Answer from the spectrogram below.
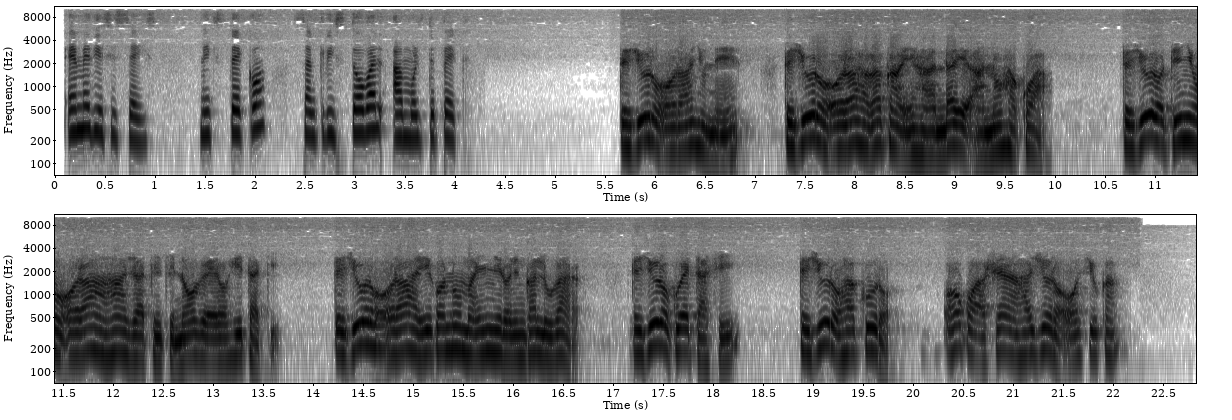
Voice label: mixtec diagnostic spanish mexico

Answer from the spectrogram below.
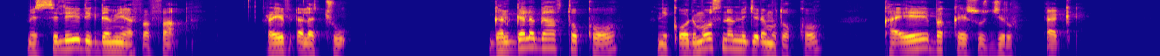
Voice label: good news oromo wellega

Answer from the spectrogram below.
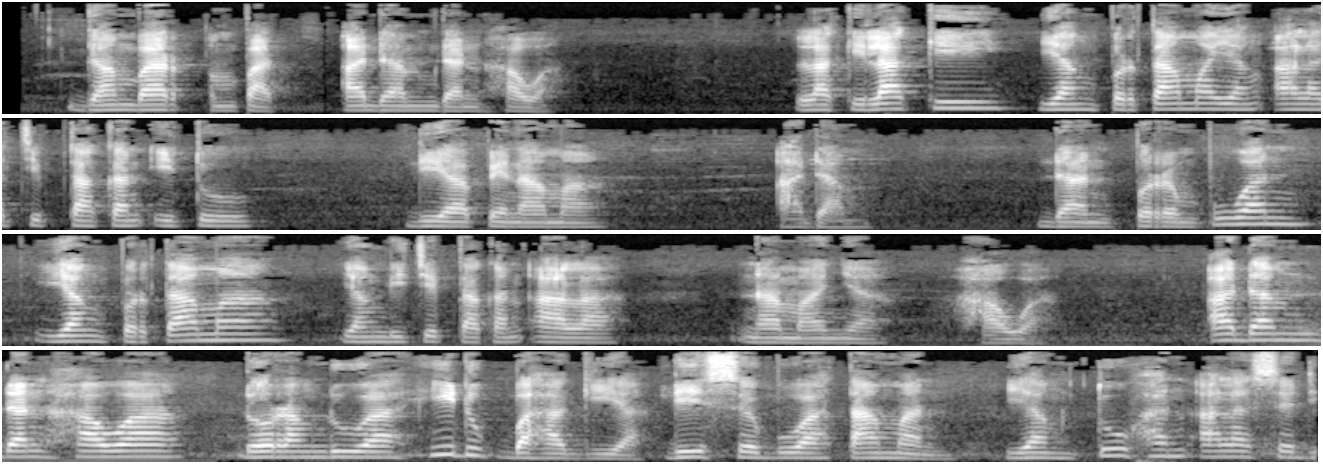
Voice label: malay manado; good news

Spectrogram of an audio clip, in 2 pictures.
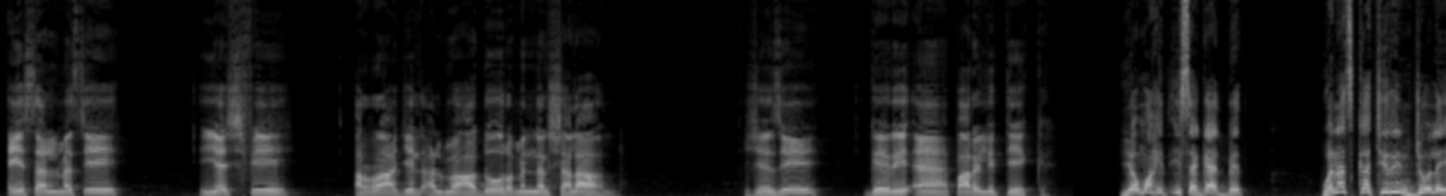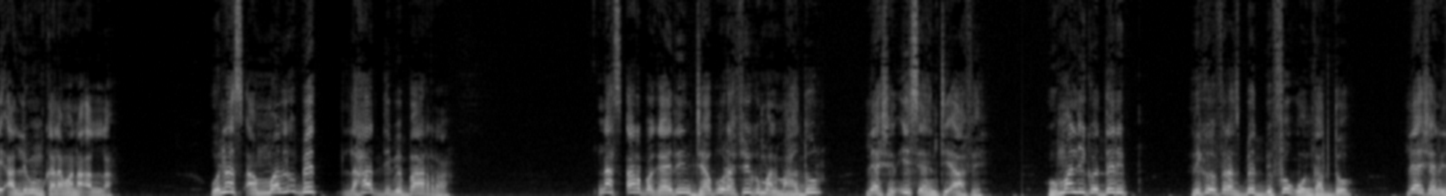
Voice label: authority, chadian arabic

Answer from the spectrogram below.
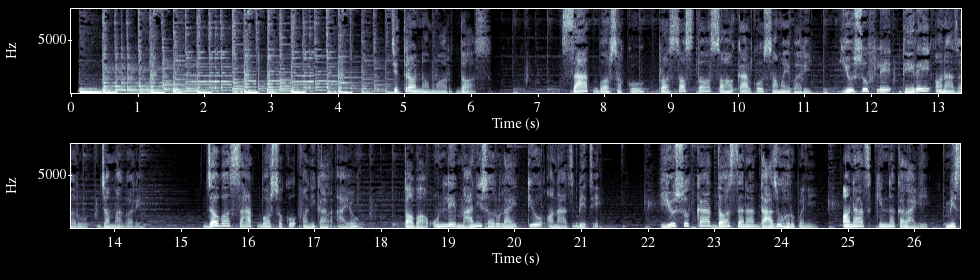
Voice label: mighty men of god nepali

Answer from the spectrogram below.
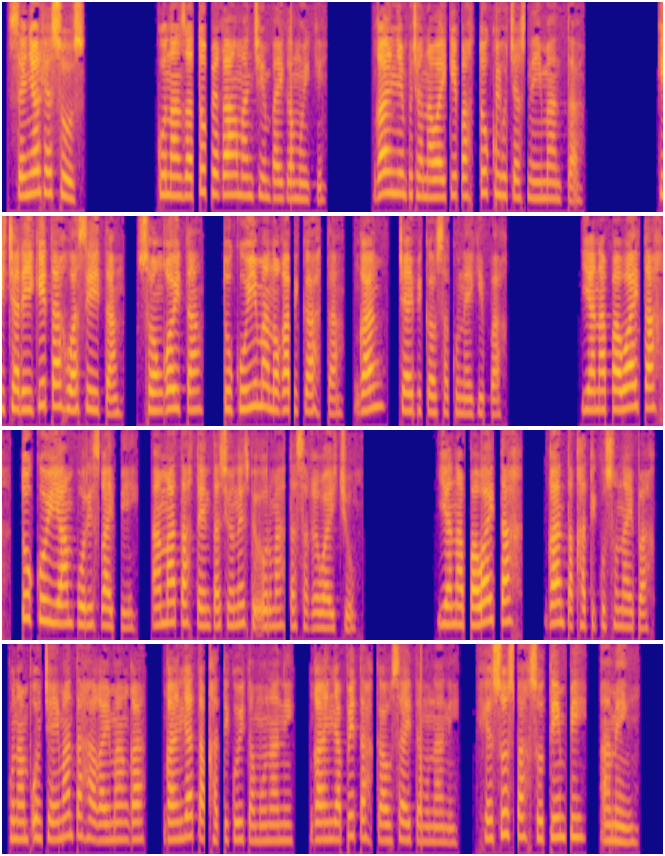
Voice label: beginning with god quechua s bolivian cochabamba

